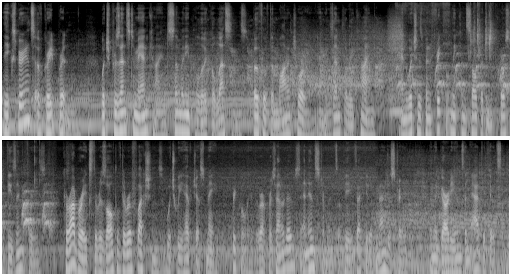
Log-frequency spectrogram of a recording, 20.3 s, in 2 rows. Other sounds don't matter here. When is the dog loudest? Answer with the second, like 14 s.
11 s.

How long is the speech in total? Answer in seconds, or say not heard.
20 s.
